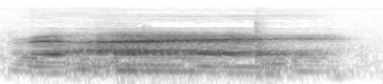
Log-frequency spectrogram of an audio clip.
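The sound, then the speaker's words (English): A person voices a deep, growling monster roar, one sustained guttural bellow lasting about two seconds that swells quickly, holds steady and then fades out. “It roars.”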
